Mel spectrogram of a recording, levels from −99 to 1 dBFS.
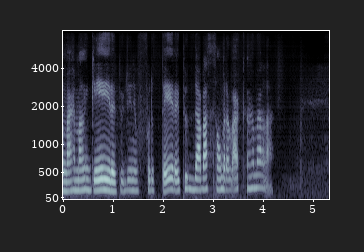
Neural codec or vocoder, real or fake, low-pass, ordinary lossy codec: codec, 16 kHz, 1 kbps, X-Codec, HuBERT features, trained on LibriSpeech; fake; none; none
